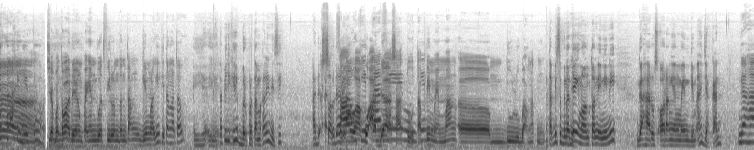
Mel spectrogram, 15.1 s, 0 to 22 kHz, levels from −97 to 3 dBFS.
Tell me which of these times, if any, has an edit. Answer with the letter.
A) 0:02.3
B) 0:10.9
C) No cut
B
